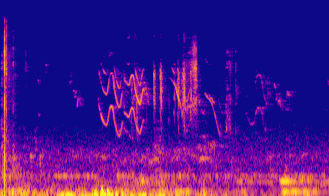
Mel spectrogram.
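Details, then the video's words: Lovebirds feeding in a suburban Pretoria garden, South Africa, give a quick cluster of high, wiggling squeaks, then a few thinner chirps, over thumping low-frequency knocks and hum. "Lovebirds endlessly"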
